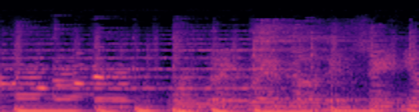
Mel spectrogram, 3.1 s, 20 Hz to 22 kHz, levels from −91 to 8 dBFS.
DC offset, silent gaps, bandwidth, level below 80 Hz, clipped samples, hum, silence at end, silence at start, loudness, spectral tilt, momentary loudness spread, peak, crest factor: under 0.1%; none; 12 kHz; -34 dBFS; under 0.1%; none; 0 s; 0 s; -30 LUFS; -5 dB/octave; 4 LU; -14 dBFS; 16 dB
